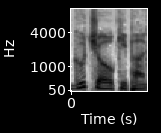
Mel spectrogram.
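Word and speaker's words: Gūchokipan'ya: Oh, it's apparently pronounced Gucho Kipanya. – Gucho Kipanya. Okay, sure. – Which is taken from rock, scissors, paper.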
